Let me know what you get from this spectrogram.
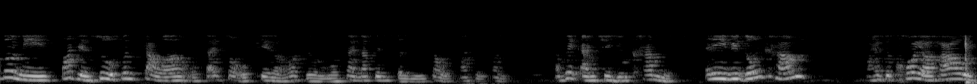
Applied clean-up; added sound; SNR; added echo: classical method WPE with log-MMSE.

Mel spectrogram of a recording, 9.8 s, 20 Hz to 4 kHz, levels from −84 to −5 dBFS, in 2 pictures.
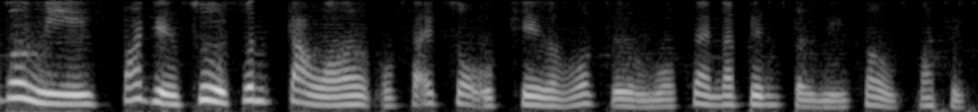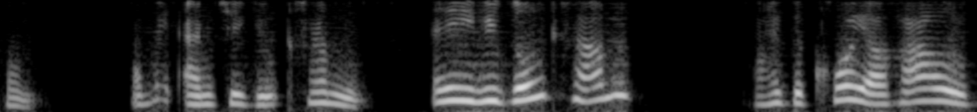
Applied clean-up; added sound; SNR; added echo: neural separator model SepFormer WHAMR!.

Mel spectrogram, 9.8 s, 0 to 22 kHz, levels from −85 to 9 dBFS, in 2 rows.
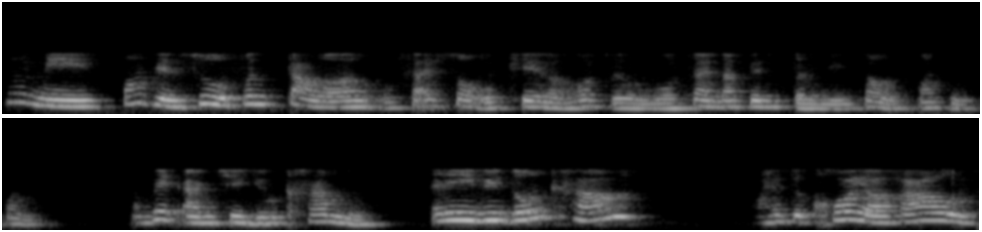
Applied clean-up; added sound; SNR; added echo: neural mask model DeepFilterNet 3.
